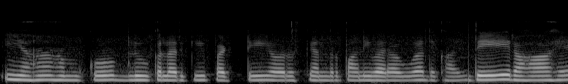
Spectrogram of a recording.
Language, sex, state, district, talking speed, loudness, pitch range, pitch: Hindi, female, Bihar, Darbhanga, 170 wpm, -28 LUFS, 190-200 Hz, 195 Hz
